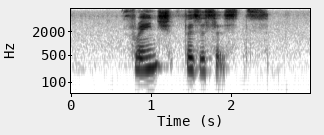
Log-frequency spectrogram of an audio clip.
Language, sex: English, female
